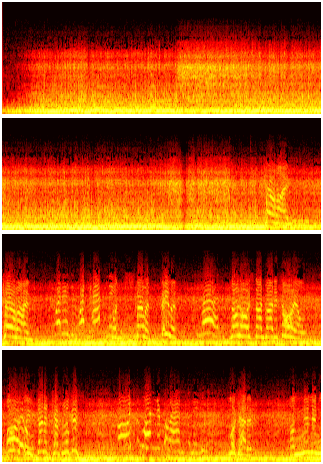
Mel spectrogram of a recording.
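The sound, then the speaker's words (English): An oil gusher erupting from the ground at the Spindletop well, driven by gas pressure: a loud, continuous roaring rush with a heavy low rumble throughout, joined about halfway by many overlapping excited voices shouting over it. “Blasting out of the earth.”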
